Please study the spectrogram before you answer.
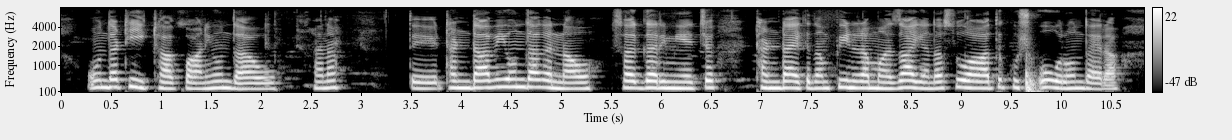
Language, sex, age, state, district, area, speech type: Dogri, female, 18-30, Jammu and Kashmir, Samba, rural, spontaneous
